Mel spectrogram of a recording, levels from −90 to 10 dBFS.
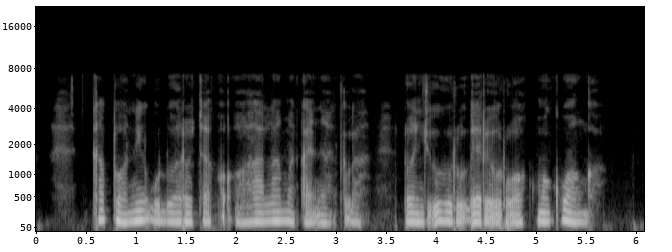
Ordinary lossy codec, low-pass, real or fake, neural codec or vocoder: none; 7.2 kHz; fake; codec, 16 kHz, 4 kbps, FreqCodec, larger model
